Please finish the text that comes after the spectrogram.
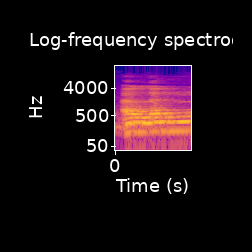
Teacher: nun mati ketemu lam itu idgham tapi tidak gunnah. Jadi tidak boleh al, tapi harus dua ketukan saja.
